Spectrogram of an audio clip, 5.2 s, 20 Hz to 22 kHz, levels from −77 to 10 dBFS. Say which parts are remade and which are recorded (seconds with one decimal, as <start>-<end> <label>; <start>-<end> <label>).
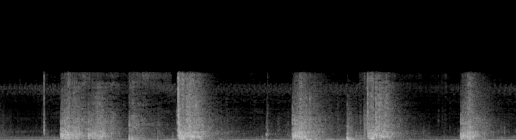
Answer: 0.0-0.7 recorded; 0.7-1.7 remade; 1.7-3.6 recorded; 3.6-4.5 remade; 4.5-5.2 recorded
